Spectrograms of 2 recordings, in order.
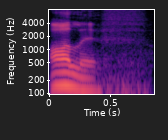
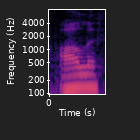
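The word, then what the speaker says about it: אָלֶף: So starting the very top right, that's pronounced Aleph. Aleph is how that's pronounced. No sound. It makes no sound.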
